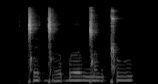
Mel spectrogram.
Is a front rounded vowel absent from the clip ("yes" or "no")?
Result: no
